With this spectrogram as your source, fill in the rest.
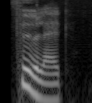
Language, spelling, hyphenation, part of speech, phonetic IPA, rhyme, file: Hungarian, főleg, fő‧leg, adverb, [ˈføːlɛɡ], -ɛɡ, Hu-főleg.ogg
- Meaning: chiefly, mainly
